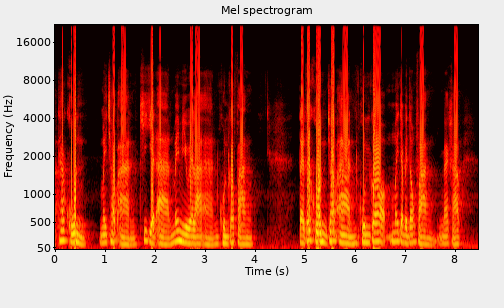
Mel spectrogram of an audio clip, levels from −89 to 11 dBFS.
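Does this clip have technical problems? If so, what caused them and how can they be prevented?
Yes. Integer overflow runs through the speech: the signal is driven about 6 dB past full scale, so the loudest peaks, roughly half a percent of samples, wrap to the opposite sign instead of limiting. Each wrap is a harsh crack. On the waveform, peaks jump from top rail to bottom. The spectrogram shows thin broadband vertical streaks. Prevent it by using saturating arithmetic or a limiter before the integer conversion.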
